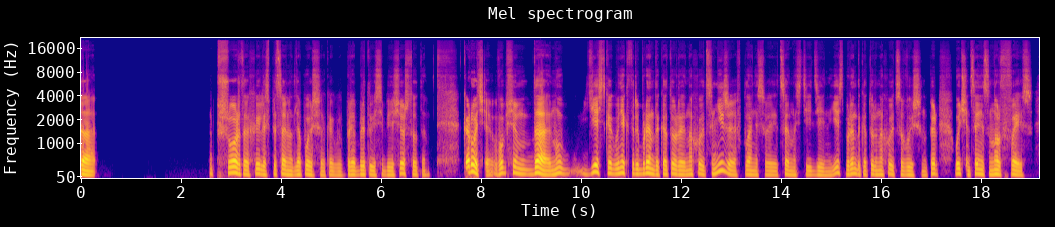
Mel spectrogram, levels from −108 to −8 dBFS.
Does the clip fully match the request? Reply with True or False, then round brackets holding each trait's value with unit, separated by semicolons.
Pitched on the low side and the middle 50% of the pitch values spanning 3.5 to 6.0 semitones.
True (120 Hz; 4.1 semitones)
